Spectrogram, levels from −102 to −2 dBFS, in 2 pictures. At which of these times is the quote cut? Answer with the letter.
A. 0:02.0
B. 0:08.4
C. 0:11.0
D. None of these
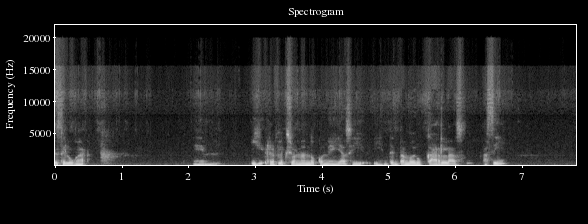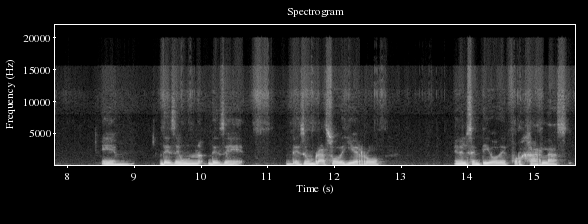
D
